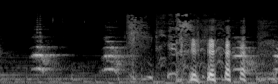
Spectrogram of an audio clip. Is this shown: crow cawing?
no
